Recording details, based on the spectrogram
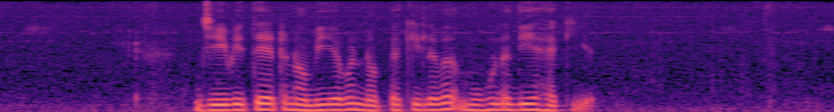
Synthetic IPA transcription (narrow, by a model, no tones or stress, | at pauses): d͡ʒiːʋit̪ejəʈənobijəʋənopækiləʋəmuɦunəd̪ijəɦækḭjə̰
